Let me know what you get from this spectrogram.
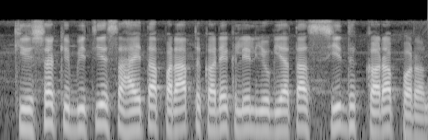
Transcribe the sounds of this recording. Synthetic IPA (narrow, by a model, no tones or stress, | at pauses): kiɾsəkːebit̪ijesəɦajt̪apɾap̚t̪kəɾekleljoɡjat̪asid̪ʱːkəɾəpːəɾəl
